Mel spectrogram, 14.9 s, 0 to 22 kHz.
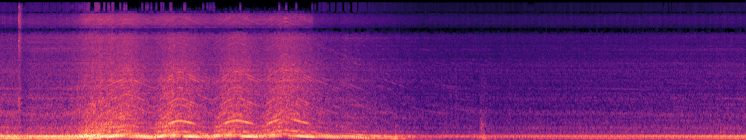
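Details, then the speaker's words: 2011 WRX after a JDM engine swap with fresh oil and filter: several quick throttle blips rise and fall cleanly, then it returns to a smooth idle with no knocks or misses. Healthy free revving. "I'll give it a couple quick pulls just so you guys can listen to it."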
